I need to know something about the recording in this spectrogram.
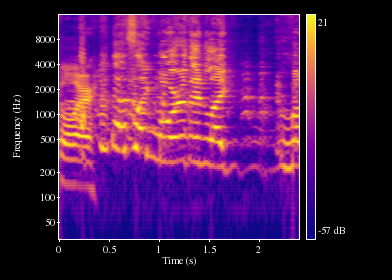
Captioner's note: laughter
